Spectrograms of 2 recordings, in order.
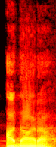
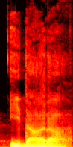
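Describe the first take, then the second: First: ادارہ wrongly opened with "a": adaara; mispronunciation. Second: ادارہ opening on a short "i": idaara; correct pronunciation. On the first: Teacher showing viewers the common error, ادارہ mispronounced as adaara. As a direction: say ادارہ with "a" instead of "i" at the start. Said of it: "جو غلط تلفظ ہے". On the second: Teacher modelling for viewers the correct ادارہ, idaara. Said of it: "درست تلفظ ہے". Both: Shown as a demonstration.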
